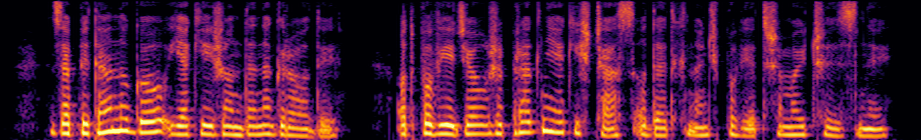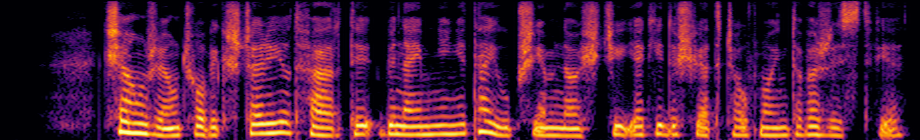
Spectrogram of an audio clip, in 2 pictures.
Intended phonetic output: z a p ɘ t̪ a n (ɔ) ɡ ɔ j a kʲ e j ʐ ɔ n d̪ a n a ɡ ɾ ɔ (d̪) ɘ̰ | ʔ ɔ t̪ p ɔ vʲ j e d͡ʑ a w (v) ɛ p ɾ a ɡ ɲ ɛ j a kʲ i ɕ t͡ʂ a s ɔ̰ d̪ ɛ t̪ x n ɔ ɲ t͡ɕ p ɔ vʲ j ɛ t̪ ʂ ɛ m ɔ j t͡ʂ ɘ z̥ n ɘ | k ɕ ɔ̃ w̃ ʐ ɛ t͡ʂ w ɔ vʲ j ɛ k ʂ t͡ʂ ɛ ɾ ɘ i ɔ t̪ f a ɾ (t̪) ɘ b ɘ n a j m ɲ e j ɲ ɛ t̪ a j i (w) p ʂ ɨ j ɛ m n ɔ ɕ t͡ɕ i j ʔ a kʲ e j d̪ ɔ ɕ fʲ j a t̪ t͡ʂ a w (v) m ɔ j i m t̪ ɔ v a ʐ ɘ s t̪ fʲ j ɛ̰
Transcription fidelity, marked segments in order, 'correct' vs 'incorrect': correct, correct, incorrect, correct, correct, correct

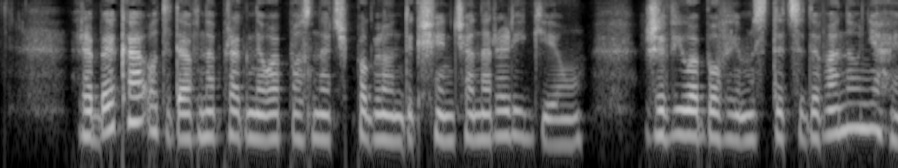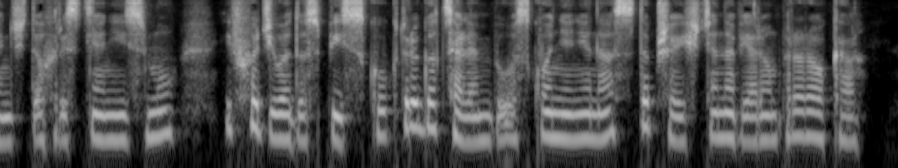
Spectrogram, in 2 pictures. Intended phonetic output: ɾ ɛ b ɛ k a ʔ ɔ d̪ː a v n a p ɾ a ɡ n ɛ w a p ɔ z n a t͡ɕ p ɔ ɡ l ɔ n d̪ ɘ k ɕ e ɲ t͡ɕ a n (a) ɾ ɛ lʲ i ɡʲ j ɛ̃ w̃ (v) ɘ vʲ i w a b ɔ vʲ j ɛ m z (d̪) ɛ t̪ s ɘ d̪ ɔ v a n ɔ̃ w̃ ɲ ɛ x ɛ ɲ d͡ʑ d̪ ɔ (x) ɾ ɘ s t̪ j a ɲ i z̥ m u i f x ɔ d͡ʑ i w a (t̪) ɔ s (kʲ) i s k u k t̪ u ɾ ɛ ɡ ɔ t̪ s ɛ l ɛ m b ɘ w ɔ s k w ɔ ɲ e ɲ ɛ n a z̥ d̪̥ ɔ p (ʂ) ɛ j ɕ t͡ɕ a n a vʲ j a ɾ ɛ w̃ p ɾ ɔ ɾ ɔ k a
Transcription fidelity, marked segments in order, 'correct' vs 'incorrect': correct, incorrect, correct, correct, incorrect, incorrect, correct

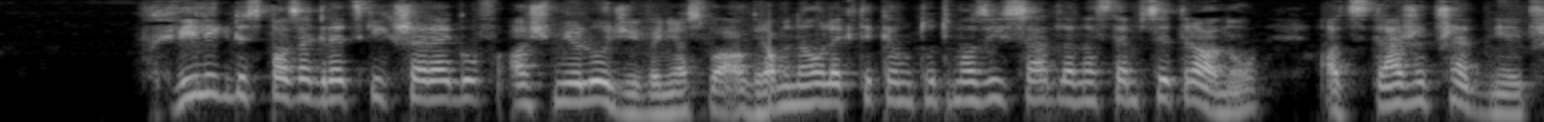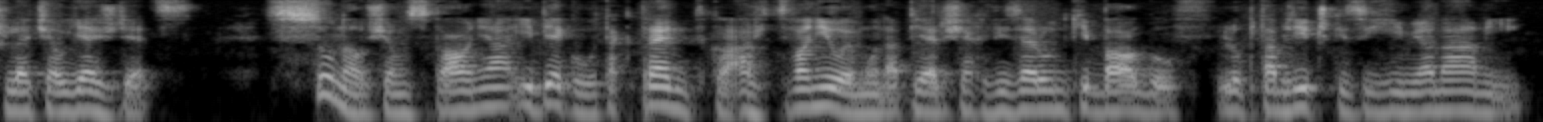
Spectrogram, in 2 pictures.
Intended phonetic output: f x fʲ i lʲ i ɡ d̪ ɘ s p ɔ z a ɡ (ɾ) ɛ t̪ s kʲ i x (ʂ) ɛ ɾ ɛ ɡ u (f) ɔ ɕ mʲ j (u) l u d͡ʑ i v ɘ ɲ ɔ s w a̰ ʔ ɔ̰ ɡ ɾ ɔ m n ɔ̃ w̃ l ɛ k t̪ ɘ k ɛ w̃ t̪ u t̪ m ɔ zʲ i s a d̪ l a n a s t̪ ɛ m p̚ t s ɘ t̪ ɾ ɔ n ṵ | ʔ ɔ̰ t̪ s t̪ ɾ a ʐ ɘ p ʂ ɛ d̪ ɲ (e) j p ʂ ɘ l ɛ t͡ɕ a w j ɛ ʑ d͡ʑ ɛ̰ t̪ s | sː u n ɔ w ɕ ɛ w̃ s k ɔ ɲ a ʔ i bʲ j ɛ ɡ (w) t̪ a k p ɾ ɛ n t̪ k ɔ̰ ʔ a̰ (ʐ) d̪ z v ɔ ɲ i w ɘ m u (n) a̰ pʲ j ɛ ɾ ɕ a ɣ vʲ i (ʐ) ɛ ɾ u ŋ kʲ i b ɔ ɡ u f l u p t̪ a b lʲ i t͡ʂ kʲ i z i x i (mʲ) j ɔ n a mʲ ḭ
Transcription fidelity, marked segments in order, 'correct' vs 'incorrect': correct, correct, correct, correct, correct, correct, correct, correct, incorrect, correct

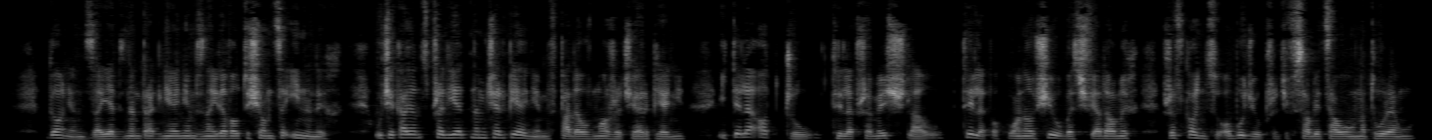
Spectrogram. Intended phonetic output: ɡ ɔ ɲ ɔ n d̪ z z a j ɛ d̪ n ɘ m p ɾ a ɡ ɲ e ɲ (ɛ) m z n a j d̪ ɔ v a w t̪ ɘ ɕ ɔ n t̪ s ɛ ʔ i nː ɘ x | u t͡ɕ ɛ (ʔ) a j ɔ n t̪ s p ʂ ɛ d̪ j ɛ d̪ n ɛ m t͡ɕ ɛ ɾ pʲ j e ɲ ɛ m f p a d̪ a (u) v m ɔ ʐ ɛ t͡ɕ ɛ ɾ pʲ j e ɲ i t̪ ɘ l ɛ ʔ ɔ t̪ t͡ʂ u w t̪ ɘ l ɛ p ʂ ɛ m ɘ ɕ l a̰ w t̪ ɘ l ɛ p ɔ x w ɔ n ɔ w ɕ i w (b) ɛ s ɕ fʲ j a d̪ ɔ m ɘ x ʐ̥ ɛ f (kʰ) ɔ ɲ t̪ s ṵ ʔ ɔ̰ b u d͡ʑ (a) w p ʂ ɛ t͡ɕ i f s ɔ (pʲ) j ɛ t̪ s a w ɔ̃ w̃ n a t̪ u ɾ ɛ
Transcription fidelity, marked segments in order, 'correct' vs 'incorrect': correct, incorrect, incorrect, correct, incorrect, incorrect, incorrect

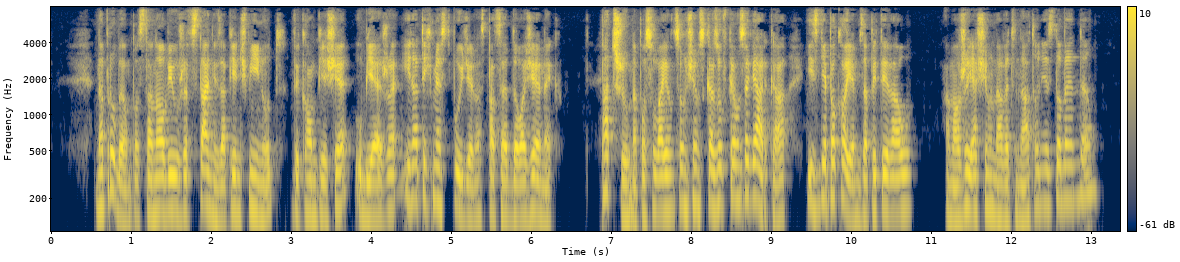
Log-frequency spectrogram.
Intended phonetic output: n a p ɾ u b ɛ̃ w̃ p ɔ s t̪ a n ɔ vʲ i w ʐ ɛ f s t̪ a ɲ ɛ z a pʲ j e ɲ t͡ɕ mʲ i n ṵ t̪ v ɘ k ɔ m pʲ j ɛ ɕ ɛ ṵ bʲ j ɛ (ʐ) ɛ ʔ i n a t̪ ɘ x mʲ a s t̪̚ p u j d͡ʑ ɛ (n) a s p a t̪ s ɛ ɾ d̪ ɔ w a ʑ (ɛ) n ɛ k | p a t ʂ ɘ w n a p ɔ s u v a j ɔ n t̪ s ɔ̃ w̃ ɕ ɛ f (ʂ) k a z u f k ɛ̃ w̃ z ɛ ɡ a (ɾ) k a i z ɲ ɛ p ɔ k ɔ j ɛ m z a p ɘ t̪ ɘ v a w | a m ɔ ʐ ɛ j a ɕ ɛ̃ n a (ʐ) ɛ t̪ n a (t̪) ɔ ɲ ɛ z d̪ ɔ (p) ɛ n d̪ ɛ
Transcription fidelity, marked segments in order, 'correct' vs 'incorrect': correct, correct, correct, incorrect, correct, incorrect, correct, incorrect

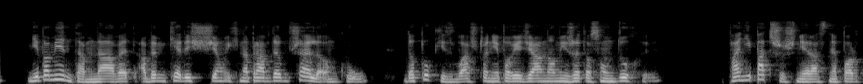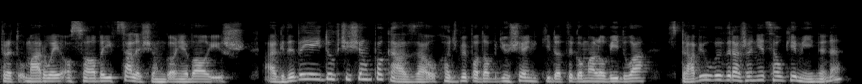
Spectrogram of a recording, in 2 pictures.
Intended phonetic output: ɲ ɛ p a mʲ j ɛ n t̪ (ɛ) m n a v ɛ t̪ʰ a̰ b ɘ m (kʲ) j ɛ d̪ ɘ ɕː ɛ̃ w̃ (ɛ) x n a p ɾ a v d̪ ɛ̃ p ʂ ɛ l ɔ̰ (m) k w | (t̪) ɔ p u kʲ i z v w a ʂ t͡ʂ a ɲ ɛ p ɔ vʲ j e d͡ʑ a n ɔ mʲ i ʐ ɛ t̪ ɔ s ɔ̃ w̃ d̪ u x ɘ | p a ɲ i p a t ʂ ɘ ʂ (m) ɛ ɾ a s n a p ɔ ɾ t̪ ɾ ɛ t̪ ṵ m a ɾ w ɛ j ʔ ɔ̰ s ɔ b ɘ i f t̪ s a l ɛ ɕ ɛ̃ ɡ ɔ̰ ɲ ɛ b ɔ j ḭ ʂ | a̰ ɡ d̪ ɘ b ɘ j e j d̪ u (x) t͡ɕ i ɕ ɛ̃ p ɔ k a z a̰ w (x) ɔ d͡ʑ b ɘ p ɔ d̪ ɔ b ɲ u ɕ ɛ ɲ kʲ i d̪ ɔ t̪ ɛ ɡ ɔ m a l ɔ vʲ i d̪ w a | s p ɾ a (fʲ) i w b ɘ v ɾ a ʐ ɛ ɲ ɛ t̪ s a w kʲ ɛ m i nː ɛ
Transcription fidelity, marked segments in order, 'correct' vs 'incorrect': incorrect, correct, incorrect, incorrect, incorrect, incorrect, correct, correct, incorrect

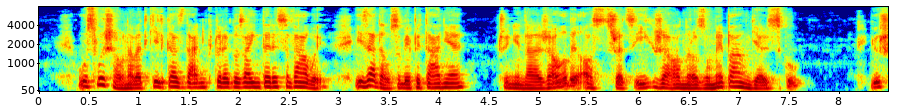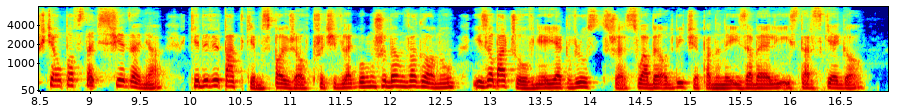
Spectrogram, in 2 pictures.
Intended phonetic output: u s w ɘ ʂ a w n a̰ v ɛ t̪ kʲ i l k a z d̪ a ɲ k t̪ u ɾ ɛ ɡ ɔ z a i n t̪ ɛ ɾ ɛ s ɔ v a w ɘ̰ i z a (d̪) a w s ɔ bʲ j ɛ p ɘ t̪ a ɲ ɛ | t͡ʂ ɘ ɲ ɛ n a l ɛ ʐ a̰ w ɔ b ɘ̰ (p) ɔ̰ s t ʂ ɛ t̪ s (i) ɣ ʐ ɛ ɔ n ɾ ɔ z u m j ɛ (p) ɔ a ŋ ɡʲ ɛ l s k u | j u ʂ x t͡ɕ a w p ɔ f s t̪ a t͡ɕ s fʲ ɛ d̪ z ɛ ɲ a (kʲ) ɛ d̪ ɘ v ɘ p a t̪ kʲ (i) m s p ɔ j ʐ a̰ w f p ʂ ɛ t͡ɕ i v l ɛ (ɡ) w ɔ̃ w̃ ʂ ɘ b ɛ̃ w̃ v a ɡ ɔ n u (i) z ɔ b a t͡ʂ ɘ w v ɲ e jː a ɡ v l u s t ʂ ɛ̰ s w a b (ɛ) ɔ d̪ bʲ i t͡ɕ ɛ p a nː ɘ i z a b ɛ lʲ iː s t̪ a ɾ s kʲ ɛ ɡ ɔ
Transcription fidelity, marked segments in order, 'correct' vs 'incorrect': correct, incorrect, correct, correct, correct, incorrect, correct, correct, correct

